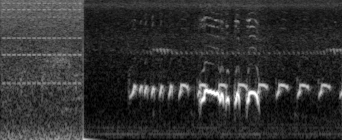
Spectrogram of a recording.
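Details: Local zebra dove used as a lure, fast-voiced: after a burst of rough noise, a string of clipped cooing notes, louder and overlapping in the middle, then fading into spaced single coos.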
